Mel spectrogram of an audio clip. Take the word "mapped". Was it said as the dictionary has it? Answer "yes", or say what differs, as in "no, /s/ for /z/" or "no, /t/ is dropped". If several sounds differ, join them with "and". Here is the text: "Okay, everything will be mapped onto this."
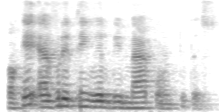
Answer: no, /t/ is dropped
